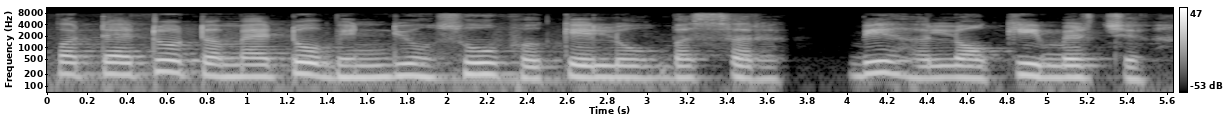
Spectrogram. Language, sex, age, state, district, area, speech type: Sindhi, female, 45-60, Uttar Pradesh, Lucknow, urban, spontaneous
